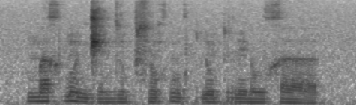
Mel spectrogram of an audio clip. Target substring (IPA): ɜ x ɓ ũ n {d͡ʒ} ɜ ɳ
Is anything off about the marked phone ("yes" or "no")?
no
